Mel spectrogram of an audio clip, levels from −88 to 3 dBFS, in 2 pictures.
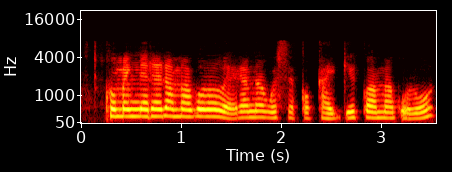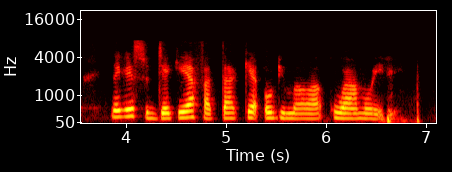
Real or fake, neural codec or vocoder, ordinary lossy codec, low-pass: fake; codec, 16 kHz, 1.1 kbps, Voila-Tokenizer; none; none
